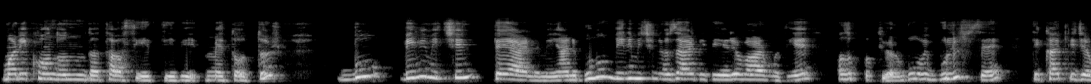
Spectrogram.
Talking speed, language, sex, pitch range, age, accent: 155 wpm, Turkish, female, 215-300 Hz, 50-69, native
